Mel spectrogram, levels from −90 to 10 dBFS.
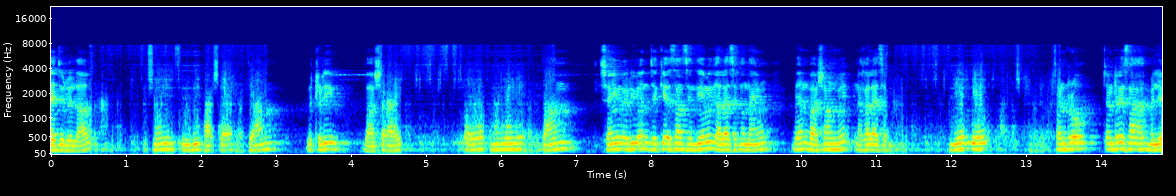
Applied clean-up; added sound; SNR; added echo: neural separator model SepFormer DNS4.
